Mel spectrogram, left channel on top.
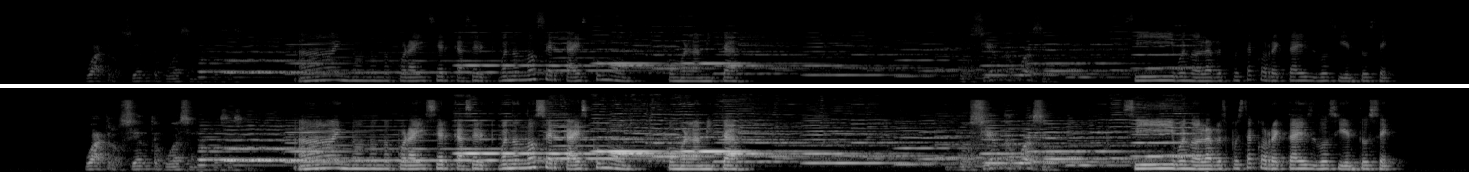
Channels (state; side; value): quieter; left; 19.3 dB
